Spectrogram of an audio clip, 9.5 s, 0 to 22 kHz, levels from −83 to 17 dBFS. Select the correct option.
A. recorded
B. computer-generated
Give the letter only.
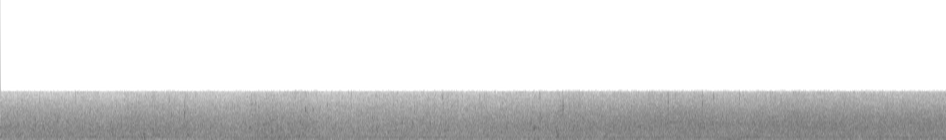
A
